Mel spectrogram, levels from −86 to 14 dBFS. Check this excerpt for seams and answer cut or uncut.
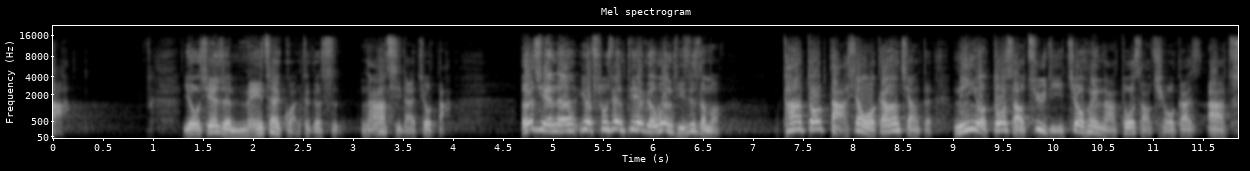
uncut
